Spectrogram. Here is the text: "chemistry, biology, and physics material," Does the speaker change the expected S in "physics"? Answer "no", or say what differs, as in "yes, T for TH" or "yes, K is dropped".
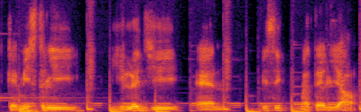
yes, S is dropped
